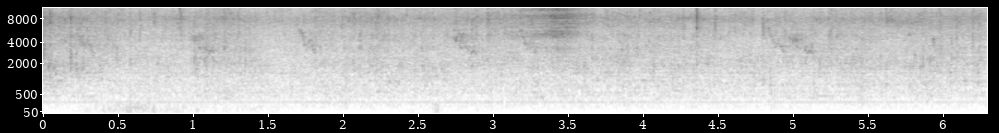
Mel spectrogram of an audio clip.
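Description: Swimming-pool water trickling and splashing steadily, over a constant low hum.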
